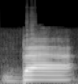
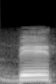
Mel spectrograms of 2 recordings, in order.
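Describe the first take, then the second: First: The letter name ends in an 'a' vowel. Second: The letter name ends in an 'e' vowel. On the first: The speaker calls it right. "মারুফ কি?" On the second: The speaker calls it wrong. "এটাকে মাজহুল বলা হয়, মানে অসম্পূর্ণ উচ্চারণ বা ভুল উচ্চারণ"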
